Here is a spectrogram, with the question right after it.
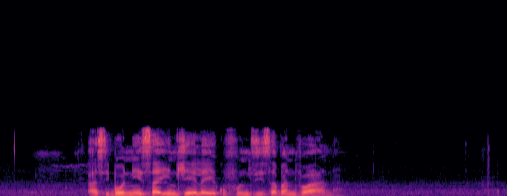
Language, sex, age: Swati, male, 19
